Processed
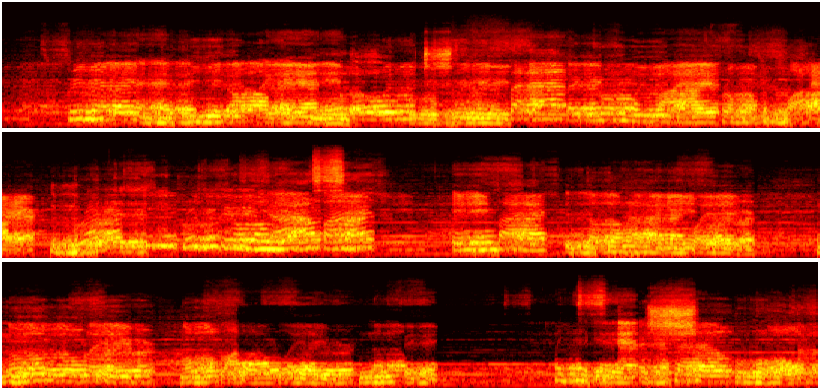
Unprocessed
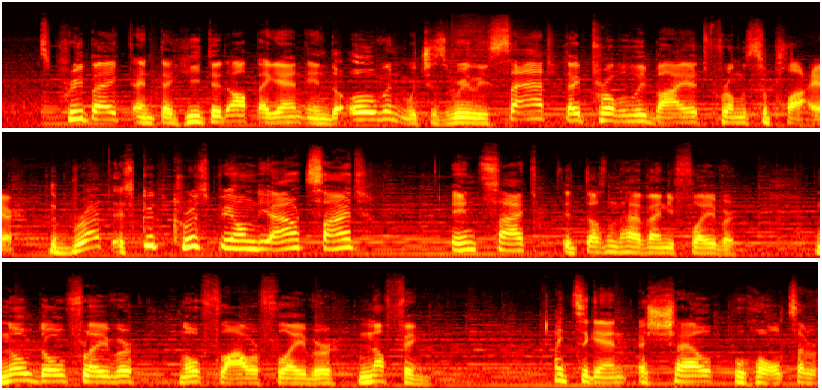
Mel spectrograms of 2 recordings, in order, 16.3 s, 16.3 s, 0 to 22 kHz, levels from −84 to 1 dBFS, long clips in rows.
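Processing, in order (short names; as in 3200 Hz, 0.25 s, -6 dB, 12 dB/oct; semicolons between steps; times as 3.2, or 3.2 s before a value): harmoniser -3 st -12 dB; HPF 94 Hz 12 dB/oct; level quantiser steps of 23 dB; reverse echo 0.491 s -21.5 dB; non-linear reverb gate 0.17 s rising, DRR -7 dB; spectral gain 12.46–15.01, 720–6200 Hz -18 dB; gain -4.5 dB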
